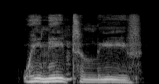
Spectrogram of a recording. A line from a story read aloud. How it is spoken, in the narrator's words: he murmured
